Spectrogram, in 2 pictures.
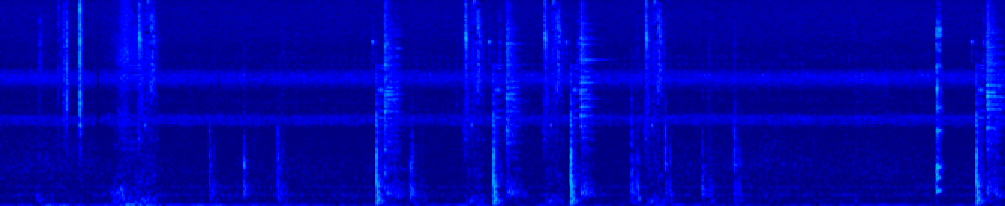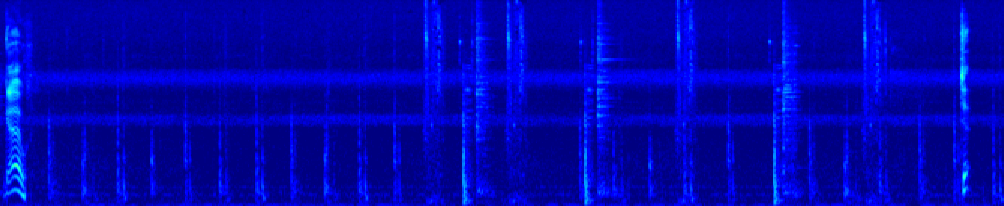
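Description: Short clicks and thuds sound again and again as building pieces are knocked down.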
